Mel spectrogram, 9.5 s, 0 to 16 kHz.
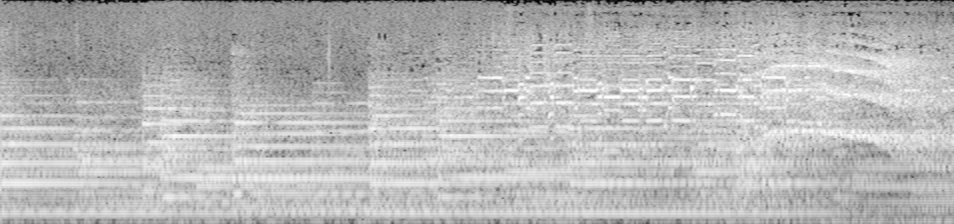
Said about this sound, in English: It started in Brighton, 1898, the year of the great Edison Bell. Yes, often I heard it ringing in the night.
